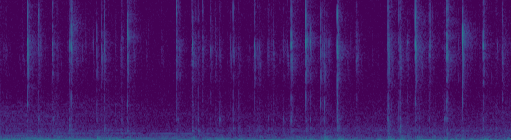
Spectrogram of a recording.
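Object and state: Plastic computer keyboard.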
